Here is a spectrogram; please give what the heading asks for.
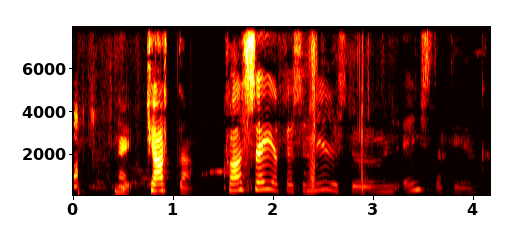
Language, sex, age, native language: Icelandic, male, 11, Icelandic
